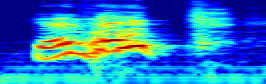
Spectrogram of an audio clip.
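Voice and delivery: lauter, höher, in Panik wegschreien; panischer Ruf. Acted. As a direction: den Tod verzweifelt fortjagen. Tor wehrt den Tod ab. (laut und panisch: Geh weg)

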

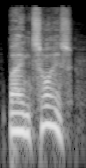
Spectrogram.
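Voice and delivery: beim Zeus gasped high in mock fright; a scared oath at the monster; frightened oath. Herr August plays the god seeing a beast, frightened oath. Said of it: "Sein Mund verzog sich voller Schrecken".

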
